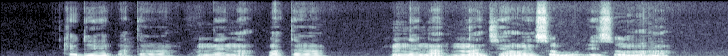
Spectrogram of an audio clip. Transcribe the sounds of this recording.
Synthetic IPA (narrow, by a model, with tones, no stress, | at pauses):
ke˦di˦ɦe˦k͡pa˨ta˦ɾa˦ | n̩˦ne˦na˨k͡pa˦ta˦ɾa˦ | n̩˦ne˦na˨n̩˦na˨d͡ʒɪ˨a˨ŋʷe˦n̩˦so˨bʊ˦i˦zo˦mʊ˨ɦa̰˦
